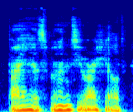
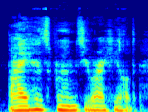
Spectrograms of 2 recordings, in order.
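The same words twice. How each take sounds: First: It is said timidly and hesitantly. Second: It is said firmly, with authority.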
